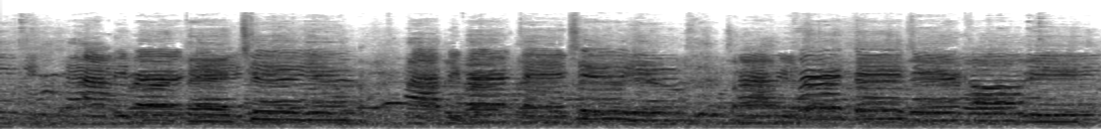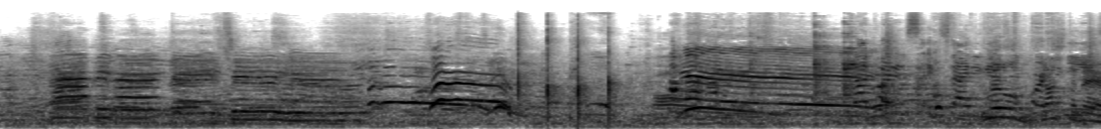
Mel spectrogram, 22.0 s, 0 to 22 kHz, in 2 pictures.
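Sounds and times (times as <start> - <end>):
group singing together: 0.7 - 14.8.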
